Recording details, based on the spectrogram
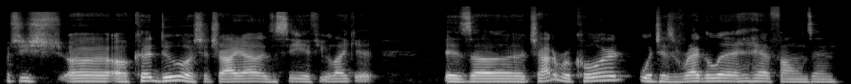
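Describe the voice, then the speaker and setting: Gravelly laid-back man chatting. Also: mid-range voice, fairly even intonation, unhurried. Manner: laid-back, swears freely, slangy. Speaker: streamer. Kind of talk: casual chat about recording.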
